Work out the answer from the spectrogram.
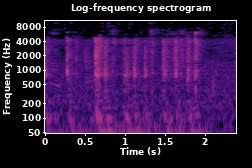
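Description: Computer keyboard typing as a private chat message is entered in a graphical chat program: many quick, light keystrokes in an uneven run, fairly quiet and with no voices.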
